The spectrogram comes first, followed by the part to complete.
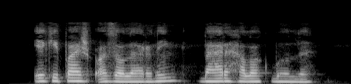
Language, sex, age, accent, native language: Uzbek, male, 18-24, Xorazm, Uzbek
